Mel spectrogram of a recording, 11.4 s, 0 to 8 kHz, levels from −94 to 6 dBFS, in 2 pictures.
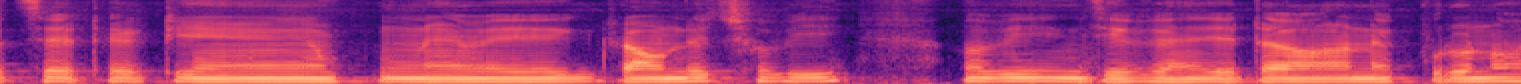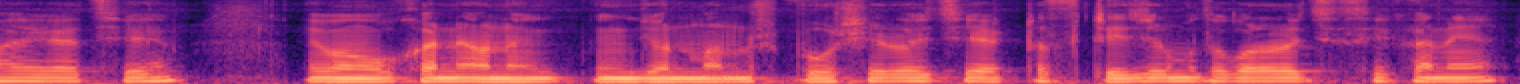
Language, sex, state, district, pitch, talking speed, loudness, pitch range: Bengali, male, West Bengal, Malda, 115 Hz, 135 wpm, -15 LUFS, 115-120 Hz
